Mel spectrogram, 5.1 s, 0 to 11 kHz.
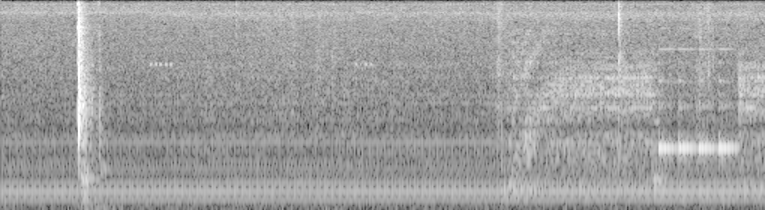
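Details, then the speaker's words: Commodore 128 after a sound chip replacement: sound returns but with an awful steady low buzz and stacked fixed tones. Mains ripple from a bad capacitor was found on the board. "right so it is generating sound but there is it awful buzzing here so I guess we need to take a look at the schematics and then check some waveforms to see where this buzz is coming from"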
